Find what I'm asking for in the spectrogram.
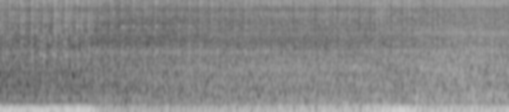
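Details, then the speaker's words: Beater car being built into a turbo drag car idles unevenly with a lumpy, surging beat and level dips after a sensor is plugged in for testing and leak checking (unsure which is upstream/downstream); rough running, cause not pinned down. "she did not like that I wonder know why it's running like crap"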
